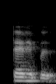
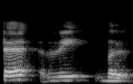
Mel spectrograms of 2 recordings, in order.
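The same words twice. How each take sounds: First: Said in the usual way. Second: Terrible, stretched slowly over each syllable; terrible modelled slowly, syllable by syllable; slow and clear. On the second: Shown as a demonstration. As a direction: draw out terrible slowly for the students.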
